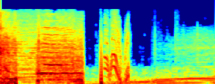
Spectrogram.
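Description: Edited transition sound effect: a heavy low hit, a short held tone that cuts off abruptly, and a quick pitch sweep, then quieter music with held notes.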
